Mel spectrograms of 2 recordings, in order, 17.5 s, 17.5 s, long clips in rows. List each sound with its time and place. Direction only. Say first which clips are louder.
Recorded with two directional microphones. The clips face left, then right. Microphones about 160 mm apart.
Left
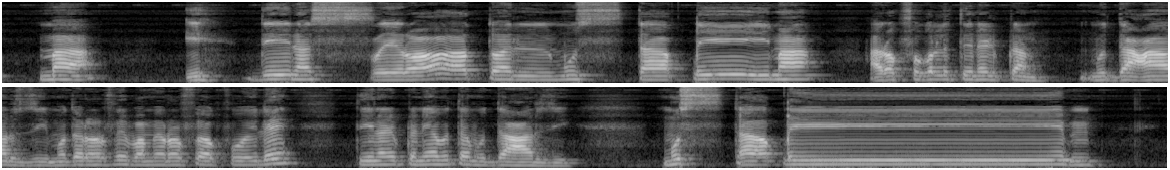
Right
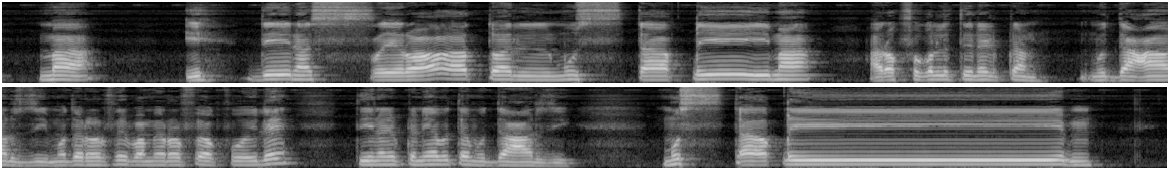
0.3 s a man's voice: right 4 dB; 25° right (ahead or behind)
